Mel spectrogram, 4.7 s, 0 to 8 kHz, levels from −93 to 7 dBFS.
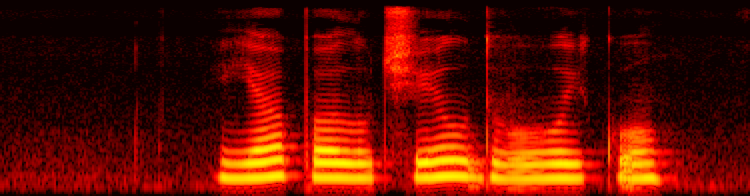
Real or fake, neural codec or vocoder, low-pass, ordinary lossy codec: real; none; 7.2 kHz; MP3, 48 kbps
